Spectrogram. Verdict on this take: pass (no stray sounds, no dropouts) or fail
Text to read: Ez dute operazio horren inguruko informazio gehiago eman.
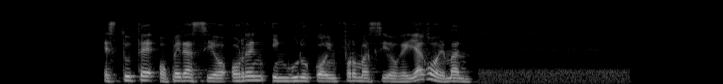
pass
